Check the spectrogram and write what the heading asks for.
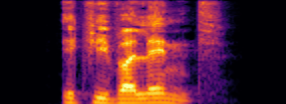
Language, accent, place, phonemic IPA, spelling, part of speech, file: German, Germany, Berlin, /ˌɛkvivaˈlɛnt/, äquivalent, adjective, De-äquivalent.ogg
- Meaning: equivalent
